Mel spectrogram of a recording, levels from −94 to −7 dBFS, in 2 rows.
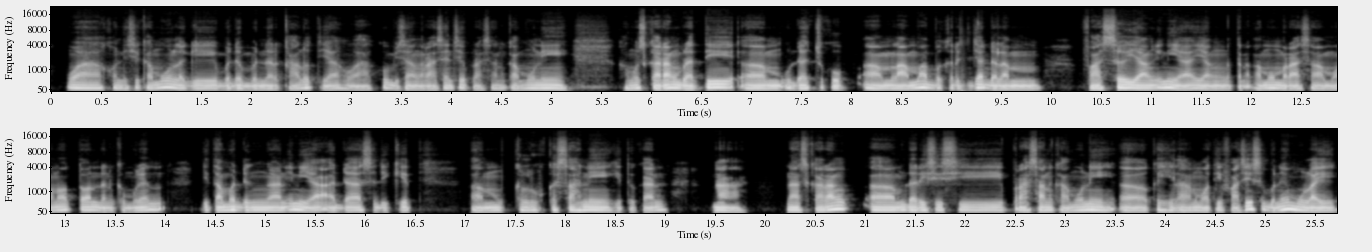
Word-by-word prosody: Wah. 100 -2 +1
Kondisi 95 -3 -5
kamu 115 +5 +1
lagi 95 0 -1
bener-bener 90 0 -2
kalut 100 +5 -3
ya. 90 +1 -2
Wah, 85 -1 -4
aku 105 +4 -5
bisa 90 0 -3
ngerasain 85 +3 -3
sih 105 - -1
perasaan 90 +1 -7
kamu 95 0 -3
nih. 100 -1 +3 0.6
Kamu 100 -1 -2
sekarang 100 +2 +4
berarti, 120 +7 +3
mmm, 95 -1 +1
udah 95 -2 +1
cukup, 95 -3 -4
mmm, 95 -3 +2
lama 100 +6 +3
bekerja 100 +1 -1
dalam 90 -1 0 0.4
fase 100 +4 +3
yang 95 -1 +4
ini 115 -3 +4
ya 90 - +1
yang 90 -2 0
te - - -9
kamu 95 +2 -2
merasa 90 0 -1
monoton 105 +2 0
dan 90 -1 -1
kemudian 95 +6 -1 0.4
ditambah 100 +1 +1
dengan 95 0 +2
ini 105 -5 +3
ya, 100 - +2
ada 95 +2 0
sedikit, 95 0 -4 0.6
mmm, 95 0 0
keluh 95 -2 -1
kesah 100 -1 -1
nih, 100 -2 +2
gitu 90 0 -9
kan? 95 +5 -2 0.5
Nah 90 -3 +1 0.4
nah 95 -1 +1
sekarang, 100 +8 +3 0.2
mmm, 100 -1 +3
dari 95 0 +3
sisi 95 0 -1
perasaan 95 0 0
kamu 90 +2 -2
nih, 105 -2 +4
eee, 90 -1 0
kehilangan 95 0 -2
motivasi 95 +5 0
sebenarnya 115 +2 +3
mulai 95 -4 +4
95 Hz, 145 wpm, -24 LUFS, 90-100 Hz, 0.6 s, sekarang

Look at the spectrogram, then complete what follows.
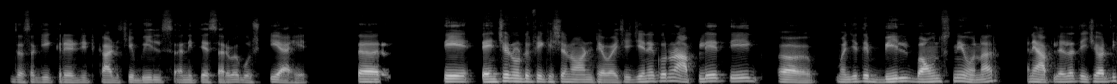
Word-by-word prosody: जसं 105 0 -6
की 110 +1 -5
क्रेडिट 105 0 -3
कार्डचे 105 +1 -1
बिल्स 110 -1 -6
आणि 105 0 -5
ते 105 - 0
सर्व 105 +1 -3
गोष्टी 100 -1 -4
आहेत. - - -1 0.5
तर, 120 -1 +7 0.7
ते 135 0 +8 0.3
त्यांचे 125 +5 +5
नोटिफिकेशन 130 -3 -1
ऑन 115 -1 -1
ठेवायचे 105 0 -2
जेणेकरून 140 +6 0
आपले 145 +3 +3
ते, 150 +1 0 0.3
अ, - - -1 0.5
म्हणजे 120 +2 -2
ते 140 - +4 0.2
बिल 135 +4 +3
बाउन्स 130 +3 +2
नाही 150 -1 0
होणार. 120 +6 -1 0.3
आणि 130 -1 +1
आपल्याला 120 +3 +2
त्याच्यावरती 130 +4 0
120 Hz, 155 wpm, -25 LUFS, 105-135 Hz, 0.7 s, ते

